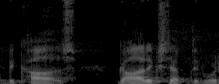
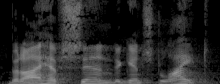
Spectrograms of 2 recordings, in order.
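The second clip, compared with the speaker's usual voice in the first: loud, higher-pitched objection; insistent raised-voice confession; protesting sinner; 5 semitones higher, 7 dB louder than usual. Acted. Sinner's objection in quoted dialogue.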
